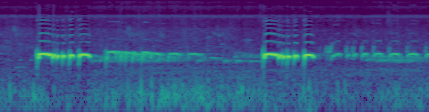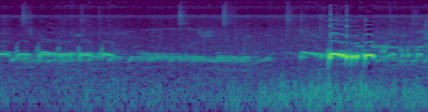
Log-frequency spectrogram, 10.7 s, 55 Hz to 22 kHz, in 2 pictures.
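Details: Local zebra dove with a loud, big voice, used as a lure and to stimulate other doves to call. Loud rolling trilled coos come at about 0.5, 3.3 and 9.5 seconds. Softer, stuttering cooing continues steadily between them over a low background rumble.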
